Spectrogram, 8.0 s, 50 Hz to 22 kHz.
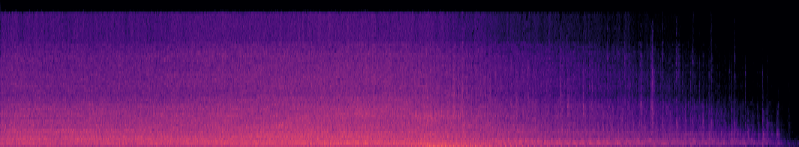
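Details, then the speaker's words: Generac GP-series generator engine running under a 3000 W load with fresh oil: it runs hard with a rough, gritty grind underneath, then winds down; there is no rod knock, and a bottom-end ball bearing or gear fault is suspected. "The bottom end doesn't sound great. It almost sounds like we have a bad ball bearing or potentially the gears are bad because the bottom end, it is making a lot of noise. kind of like a grinding noise."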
